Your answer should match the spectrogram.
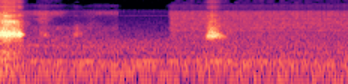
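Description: Short breathy sounds from a person: a brief sharper one at the start and a fainter one about a second and a half later, over faint room hiss.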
